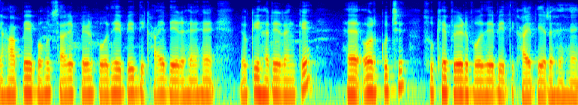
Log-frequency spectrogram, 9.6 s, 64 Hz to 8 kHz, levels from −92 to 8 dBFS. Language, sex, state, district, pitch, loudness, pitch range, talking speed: Hindi, male, Jharkhand, Deoghar, 105 Hz, -16 LUFS, 100-110 Hz, 160 wpm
